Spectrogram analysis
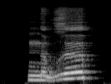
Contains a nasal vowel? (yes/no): no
